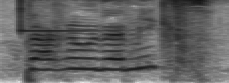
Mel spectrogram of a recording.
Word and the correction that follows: Panoramix: Ouais, oh, il y a une petite inversion de syllabe, mais peut-être que Paul va venir à. Euh, Panoramix C'est ça, c'était ça. Voilà. Panoramix.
